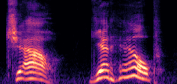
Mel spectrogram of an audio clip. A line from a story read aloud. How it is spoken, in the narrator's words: Summoning all his strength, Tom croaked out weakly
